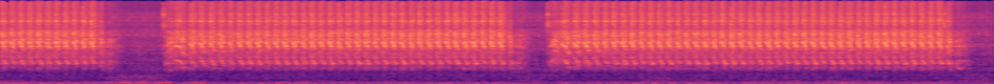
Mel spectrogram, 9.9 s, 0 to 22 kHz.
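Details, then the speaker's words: Suzuki GSXR 600 carbureted bike, three long cranking bursts with steady starter whir and even compression pulses, never catching despite spray into the carbs: no spark. It was fixed by fitting an original ignition unit with the resistor. "I'm pretty dead set at this stage Tyson sparking because we're spraying stuff in the carbs straight into the engine and it's not doing anything so next thing to check on this bike would be spark"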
